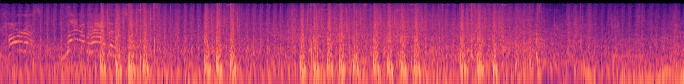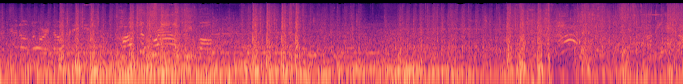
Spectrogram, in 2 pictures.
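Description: Rapid gunfire cracks repeatedly.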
